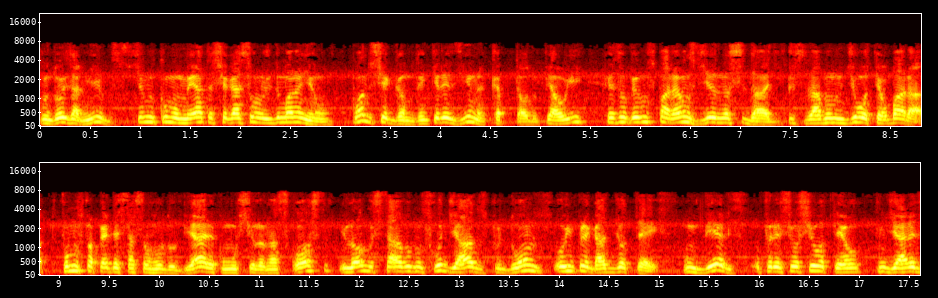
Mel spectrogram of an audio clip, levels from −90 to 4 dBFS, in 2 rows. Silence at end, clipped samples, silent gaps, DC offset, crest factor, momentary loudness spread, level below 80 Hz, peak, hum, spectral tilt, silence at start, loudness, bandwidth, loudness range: 0 s; under 0.1%; none; under 0.1%; 12 dB; 7 LU; -54 dBFS; 0 dBFS; none; -6.5 dB/octave; 0 s; -14 LUFS; 7.8 kHz; 1 LU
